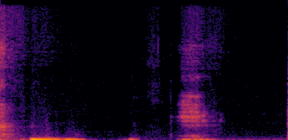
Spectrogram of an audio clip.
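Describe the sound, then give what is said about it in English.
A person coughs several times in a short, uneven series: a few muffled, throaty coughs followed by one sharp, louder cough at the end, with no talking. “Can, can you please just talk so I can yeah. cough this out?”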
